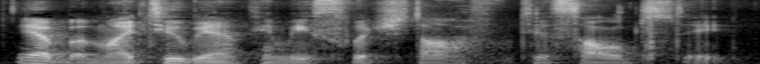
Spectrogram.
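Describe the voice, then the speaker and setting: A man with a low voice talks in a casual roundtable discussion. He speaks as a reviewer on the panel and often chuckles between his points. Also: brisk. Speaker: audio gear reviewer and podcast panelist.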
